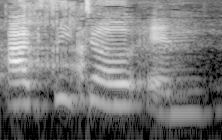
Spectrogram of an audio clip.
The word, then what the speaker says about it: oxytocin: It's like Oxycontin and... – No, not Oxycontin. No. That's a drug. Oxytocin, the hug hormone. – Oxytocin, yes. My bad.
